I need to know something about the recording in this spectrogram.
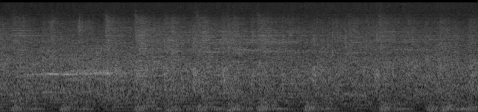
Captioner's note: audience applauding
